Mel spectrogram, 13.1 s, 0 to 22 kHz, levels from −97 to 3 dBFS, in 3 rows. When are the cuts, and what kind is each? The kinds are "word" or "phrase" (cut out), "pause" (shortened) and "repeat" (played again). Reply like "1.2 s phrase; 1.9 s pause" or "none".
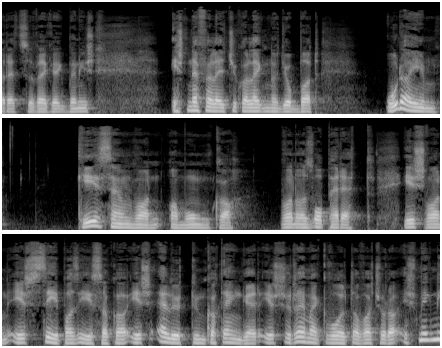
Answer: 7.2 s word; 7.5 s word; 8.6 s word; 10.9 s word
